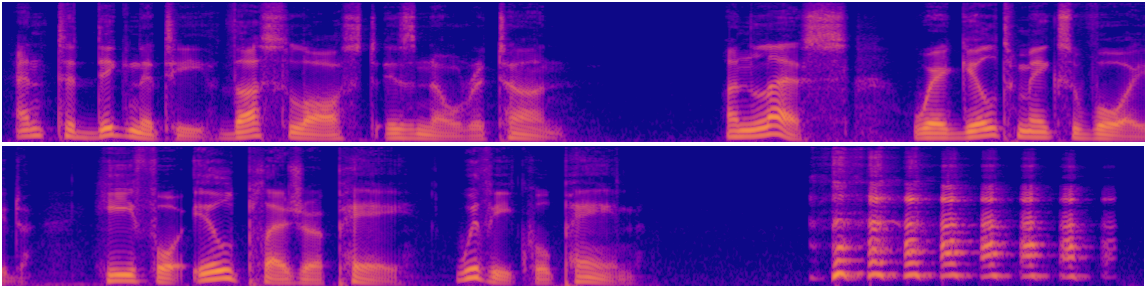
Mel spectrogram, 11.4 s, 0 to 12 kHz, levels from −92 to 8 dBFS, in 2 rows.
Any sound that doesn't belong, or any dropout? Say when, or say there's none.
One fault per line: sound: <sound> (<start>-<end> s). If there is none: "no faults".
sound: laugh (9.7-11.3 s)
